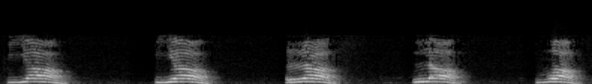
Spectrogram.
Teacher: इन व्यंजनों के उच्चारण में जीवा पूरी तरह से उच्चारण अवयवों को स्पर्श नहीं करती है। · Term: अंतस्थ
